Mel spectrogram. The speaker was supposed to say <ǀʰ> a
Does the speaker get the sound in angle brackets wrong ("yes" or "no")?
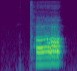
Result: yes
